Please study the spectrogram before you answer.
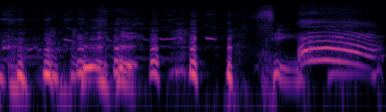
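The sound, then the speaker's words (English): Talk runs for over a second, then a single loud, drawn-out cawing call rings out, rising and falling like a large crow-type bird. “What is that? Is it calling for backup?”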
